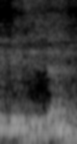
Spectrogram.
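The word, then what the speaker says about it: persistent: पेसिस्टेंट, पेसिस्टेंट इसमें आर साइलेंट रहेगा, इसको पढ़ेंगे पेसिस्टेंट।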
